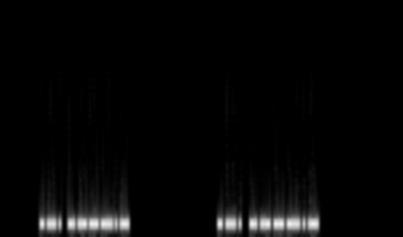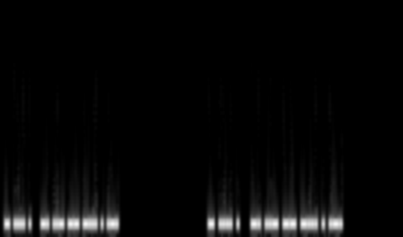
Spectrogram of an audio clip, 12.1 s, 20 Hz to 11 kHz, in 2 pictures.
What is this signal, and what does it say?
Morse code, heard as a keyed tone, about 59 wpm, 700 Hz. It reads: THE NUMBER THE NUMBER THE NUMBER THE NUMBER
